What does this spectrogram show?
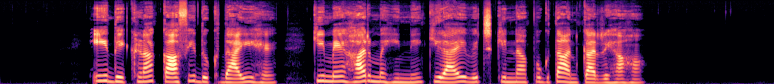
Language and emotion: Punjabi, sad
